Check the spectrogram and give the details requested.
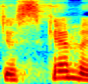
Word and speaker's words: Cxema: Cxema. Cxema, pronounced Skhema, is Ukrainian organizer of raves in urban spaces in Ukraine and Europe.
